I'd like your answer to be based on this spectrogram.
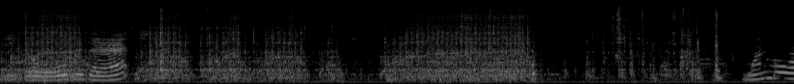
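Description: A sewing machine stitches box seams on a fabric bag, running in steady close whirring bursts with short pauses and a constant low hum, while someone talks over parts of it.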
